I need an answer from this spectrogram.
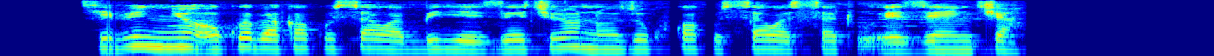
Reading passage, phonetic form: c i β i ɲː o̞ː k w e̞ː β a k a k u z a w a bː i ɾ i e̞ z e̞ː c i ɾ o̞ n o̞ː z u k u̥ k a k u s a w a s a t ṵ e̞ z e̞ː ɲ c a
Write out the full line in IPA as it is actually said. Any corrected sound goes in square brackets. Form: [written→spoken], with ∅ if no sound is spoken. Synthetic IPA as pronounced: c i β i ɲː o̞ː k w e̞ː β a k a k u [z→s] a w a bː i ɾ i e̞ z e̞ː c i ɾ o̞ n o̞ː z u k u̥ k a k u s a w a s a t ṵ e̞ z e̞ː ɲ c a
